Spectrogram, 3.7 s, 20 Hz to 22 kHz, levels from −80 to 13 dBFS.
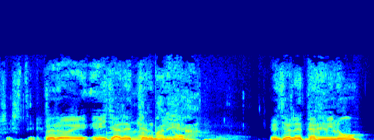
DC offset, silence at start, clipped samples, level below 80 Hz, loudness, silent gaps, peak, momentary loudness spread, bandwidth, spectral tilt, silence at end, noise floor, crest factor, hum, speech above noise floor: under 0.1%; 0 s; under 0.1%; -50 dBFS; -16 LUFS; none; -2 dBFS; 9 LU; 13.5 kHz; -6.5 dB/octave; 0.15 s; -46 dBFS; 14 dB; none; 31 dB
